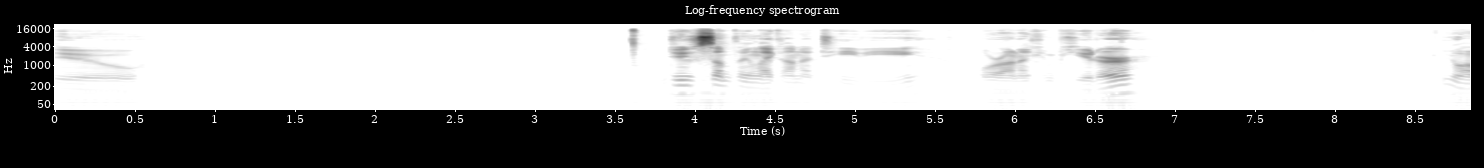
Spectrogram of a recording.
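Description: A young man speaks calmly and close into a microphone, in short bursts.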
